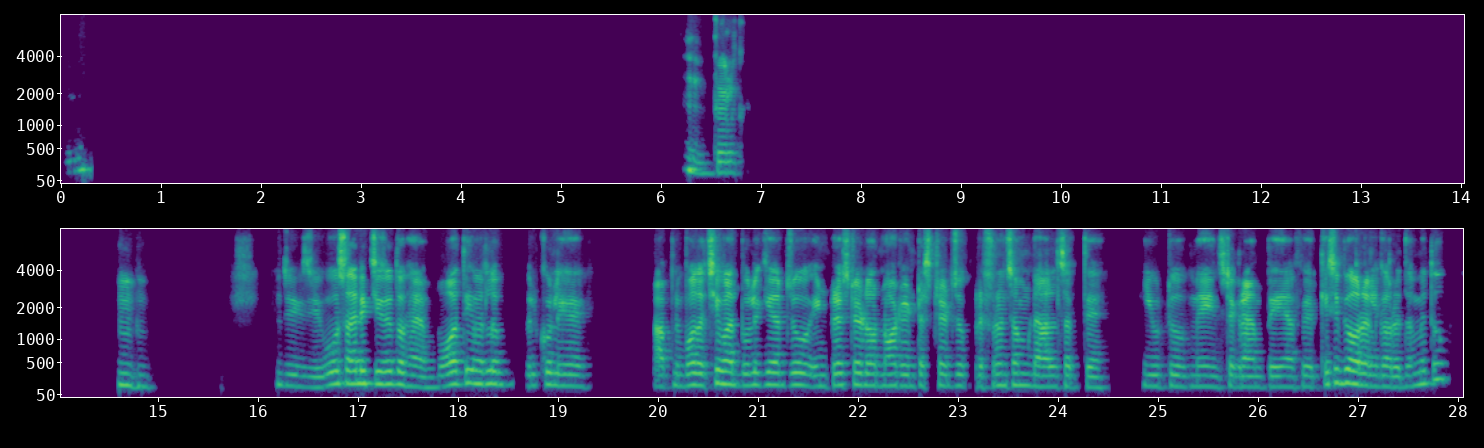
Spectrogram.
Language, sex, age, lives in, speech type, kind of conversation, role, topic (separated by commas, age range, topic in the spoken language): Hindi, male, 20-24, India, conversation, podcast, host, Kya algorithms ne hamari manoranjan ki pasand ko seemit kar diya hai?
